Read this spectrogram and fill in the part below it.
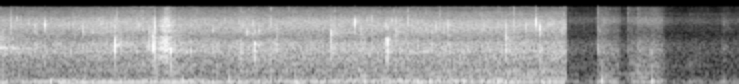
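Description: Whole spices fry in hot oil, a bright crackling sizzle with spattering pops that cuts off abruptly near the end, leaving faint clinks.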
